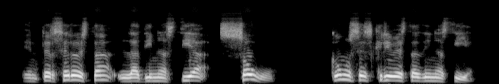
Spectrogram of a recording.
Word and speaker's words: Zhou: En tercero está la dinastía Zhou. ¿Cómo se escribe esta dinastía?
